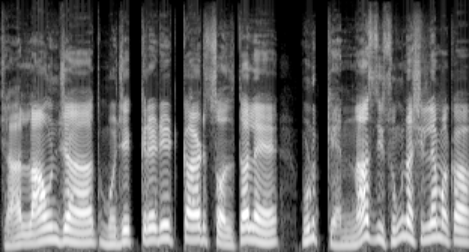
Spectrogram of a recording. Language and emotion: Goan Konkani, surprised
